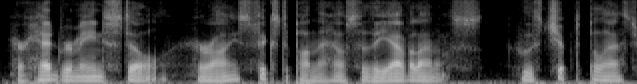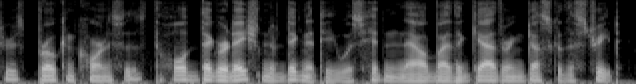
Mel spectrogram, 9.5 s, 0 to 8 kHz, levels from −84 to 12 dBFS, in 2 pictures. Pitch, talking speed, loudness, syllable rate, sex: 90 Hz, 205 wpm, -21 LUFS, 6.5 syllables/s, male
